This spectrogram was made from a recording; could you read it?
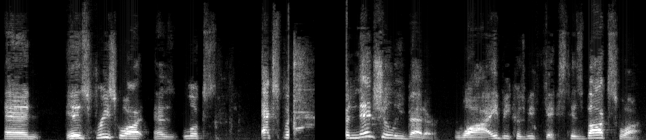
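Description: A man's voice: a little high, animated, slow, husky, no room sound. A man co-hosting a casual sports podcast as a coach, emphatic and given to swearing and repeating his phrases. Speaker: podcast co-host, powerlifting coach.

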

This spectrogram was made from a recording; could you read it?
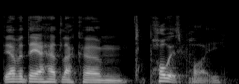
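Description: A man, a podcast guest telling quick, slangy stories in casual chat. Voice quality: deep voice.

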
